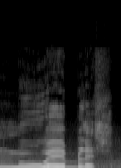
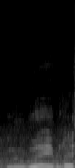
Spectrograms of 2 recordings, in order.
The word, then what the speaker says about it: muebles: Pronounce every letter. So muebles. Muebles.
